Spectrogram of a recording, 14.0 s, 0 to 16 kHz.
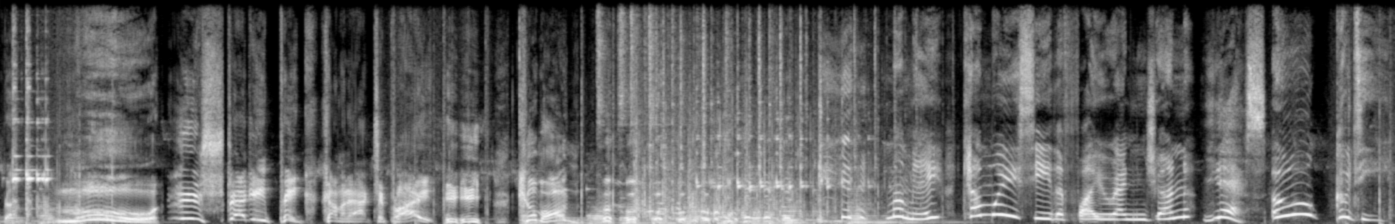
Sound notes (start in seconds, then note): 5.9 laughs; 6.0 giggles; 8.1 all laugh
